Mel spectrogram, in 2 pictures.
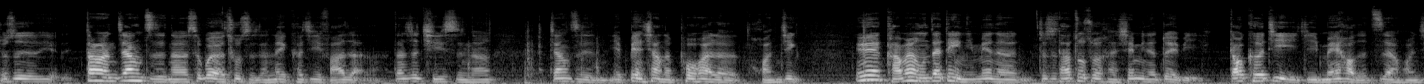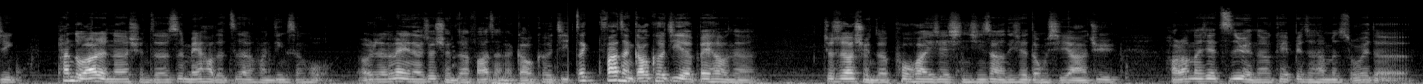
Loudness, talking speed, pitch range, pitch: -21 LUFS, 310 characters per minute, 105-135 Hz, 115 Hz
